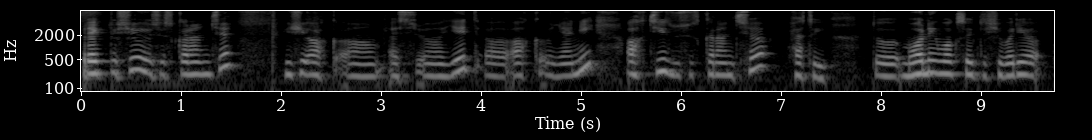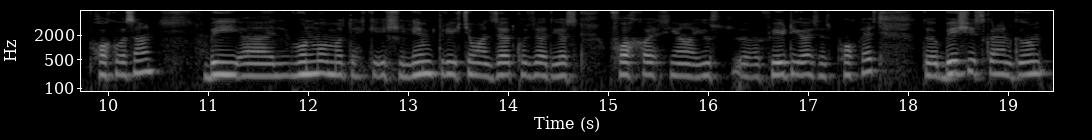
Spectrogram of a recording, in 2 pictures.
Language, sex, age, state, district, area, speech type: Kashmiri, male, 18-30, Jammu and Kashmir, Kupwara, rural, spontaneous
